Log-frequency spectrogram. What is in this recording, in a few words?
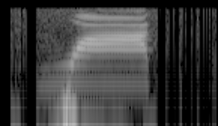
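"waat3", Cantonese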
